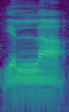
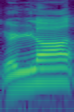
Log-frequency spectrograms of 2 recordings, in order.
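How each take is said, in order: First: The L is made with tongue behind front teeth. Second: The L is made with the tongue curled back. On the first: The speaker calls it right. "நாக்கு வந்து முன்பல் ... பின்னாடி போய் எப்படி தொடணும்" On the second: The speaker calls it wrong. "எல்லா அப்படின்னு சொல்லக்கூடாது"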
